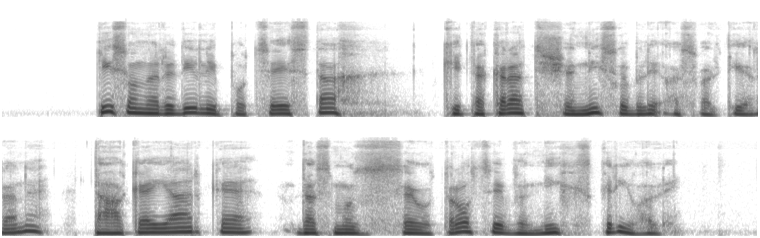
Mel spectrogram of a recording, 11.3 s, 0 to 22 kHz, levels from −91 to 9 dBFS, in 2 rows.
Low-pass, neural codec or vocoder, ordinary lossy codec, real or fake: 10.8 kHz; none; Opus, 32 kbps; real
